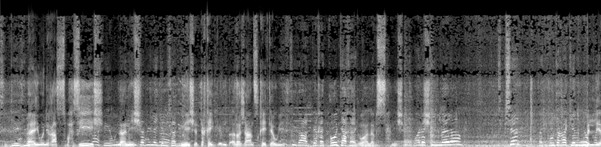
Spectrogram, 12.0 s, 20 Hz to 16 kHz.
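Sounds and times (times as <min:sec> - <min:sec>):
man speaking: 0:00.0 - 0:09.4, 0:10.0 - 0:12.0.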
